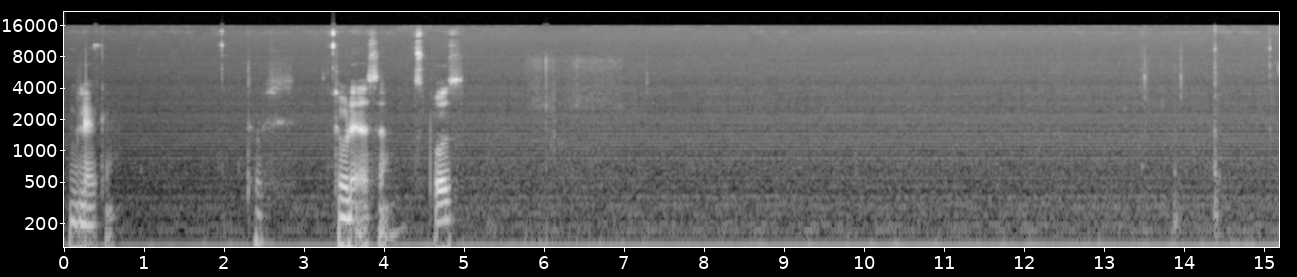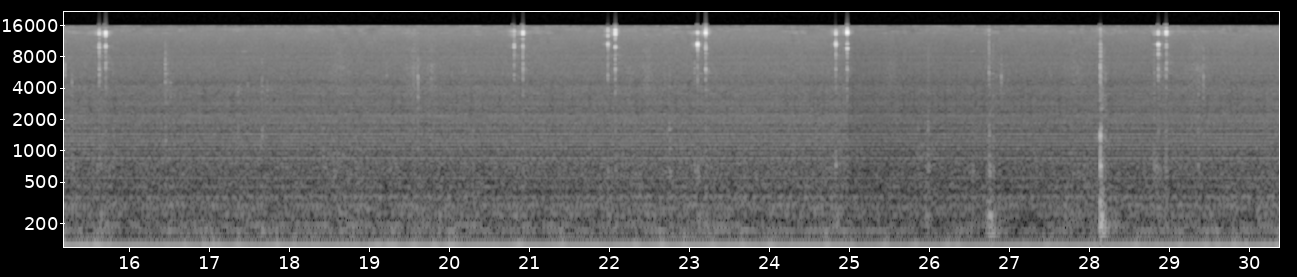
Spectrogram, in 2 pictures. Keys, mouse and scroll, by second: 20.8 click, 28.9 click.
